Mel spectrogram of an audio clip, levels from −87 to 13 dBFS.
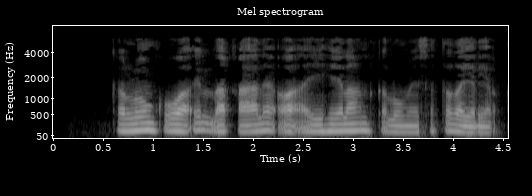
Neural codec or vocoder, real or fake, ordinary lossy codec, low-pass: none; real; MP3, 24 kbps; 7.2 kHz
